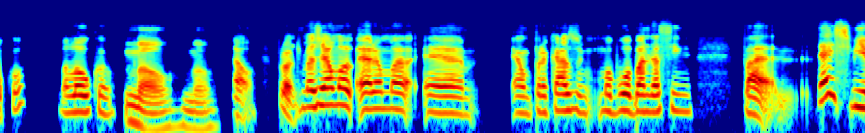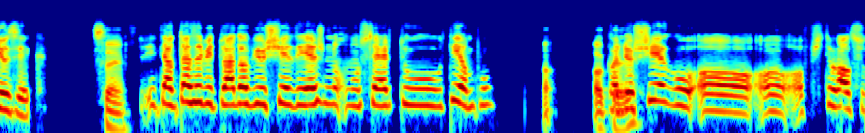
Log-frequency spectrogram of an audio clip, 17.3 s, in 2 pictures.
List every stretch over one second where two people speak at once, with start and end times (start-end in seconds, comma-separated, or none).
none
